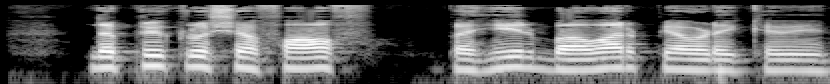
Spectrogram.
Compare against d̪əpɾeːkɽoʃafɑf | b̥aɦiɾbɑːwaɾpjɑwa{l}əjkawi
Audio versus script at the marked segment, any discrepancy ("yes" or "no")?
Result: yes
